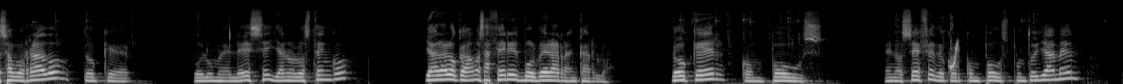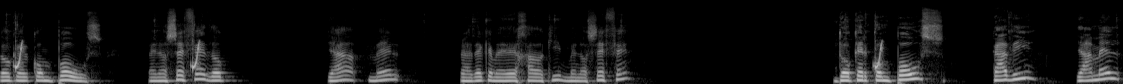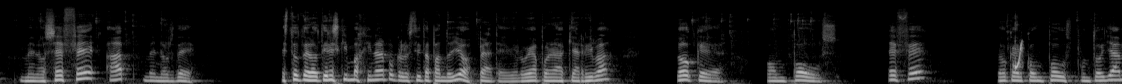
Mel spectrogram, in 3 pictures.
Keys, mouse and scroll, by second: 0.5 ctrl+p, 0.8 ctrl+p, 1.2 ctrl+p, 1.9 Return, 6.2-14.1 typing, 10.2 Tab, 15.4 BackSpace, 16.0 ctrl+w, 16.7-17.4 typing, 19.1-26.2 typing, 27.2 ctrl+c, 28.3 ctrl+l, 28.7-33.6 typing.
